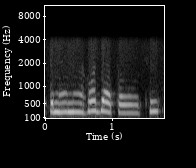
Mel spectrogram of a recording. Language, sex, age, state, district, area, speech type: Hindi, female, 60+, Uttar Pradesh, Sitapur, rural, conversation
